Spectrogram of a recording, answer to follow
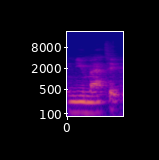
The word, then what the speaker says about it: pneumatic: Here there's another strange one, pneumonia, so the P is silent, like in a similar word, pneumatic, for example, also has a P in there.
